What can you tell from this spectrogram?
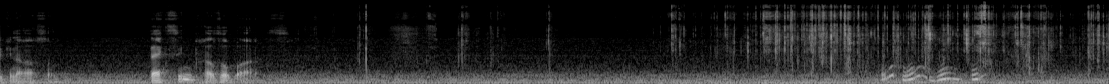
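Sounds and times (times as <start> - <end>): steady low hum: 0.0 - 11.0
foil wrapper crinkling and tearing: 6.6 - 11.0.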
